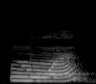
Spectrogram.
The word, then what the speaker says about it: moins: OIN is only pronounced one if it's at the end of a word followed by a silent consonant or by a pronounced consonant other than another N or M. Otherwise, OIN is not a nasal vowel.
